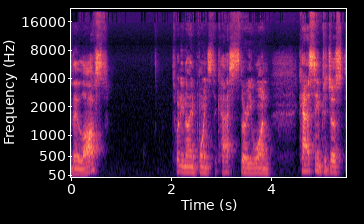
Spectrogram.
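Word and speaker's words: Castres: I thought it was pronounc Castra.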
